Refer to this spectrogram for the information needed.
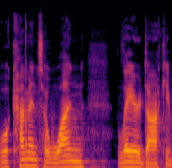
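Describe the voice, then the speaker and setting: A man talks at a moderate pace in an ordinary speaking voice. His pitch sits in the medium range. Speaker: photography instructor. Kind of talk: tutorial.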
